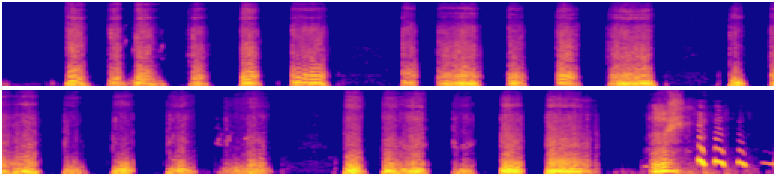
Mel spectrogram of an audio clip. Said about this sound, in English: How do you fart happy birthday to somebody?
